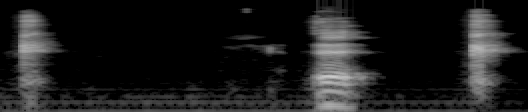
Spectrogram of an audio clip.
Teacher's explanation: the tongue up against the top back of the mouth towards the back of your tongue.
